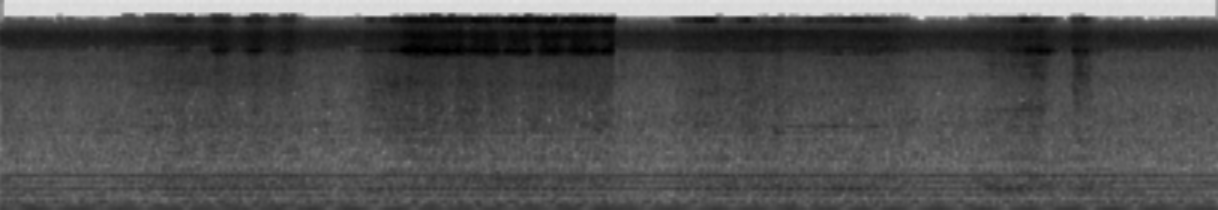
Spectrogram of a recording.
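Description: Bench buffing machine running steadily with a motor hum while a small metal part is pressed against the spinning cloth buffing wheel. The hiss of polishing grows louder from about three to five seconds in, and again briefly near the end.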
